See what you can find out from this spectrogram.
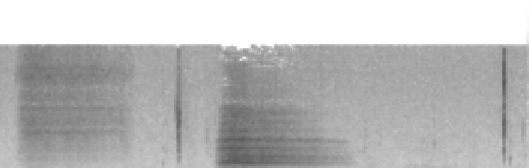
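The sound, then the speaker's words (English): A deep human breath: a long, soft inhale, then a louder rushing exhale that swells and fades slowly, with a couple of faint ticks and no speech. “Just take a deep breath.”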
